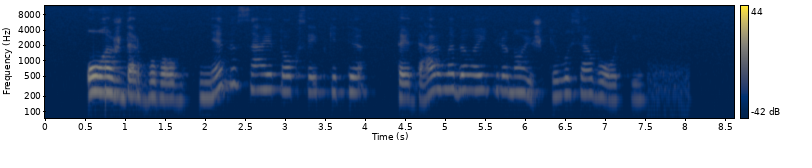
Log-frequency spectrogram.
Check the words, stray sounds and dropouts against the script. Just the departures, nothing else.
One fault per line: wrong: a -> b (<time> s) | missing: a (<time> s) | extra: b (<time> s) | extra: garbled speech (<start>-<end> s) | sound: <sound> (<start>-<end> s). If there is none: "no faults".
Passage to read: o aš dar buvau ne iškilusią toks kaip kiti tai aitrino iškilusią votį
wrong: iškilusią -> visai (2.3 s)
extra: dar labiau (4.7 s)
